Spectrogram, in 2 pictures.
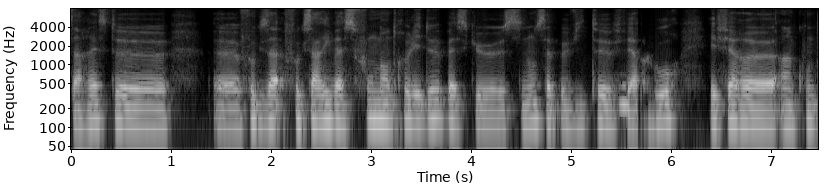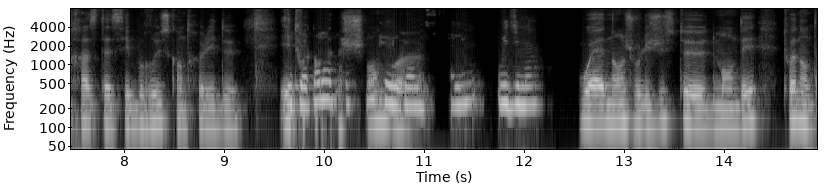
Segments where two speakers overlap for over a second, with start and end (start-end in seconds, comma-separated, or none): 9.6-11.0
